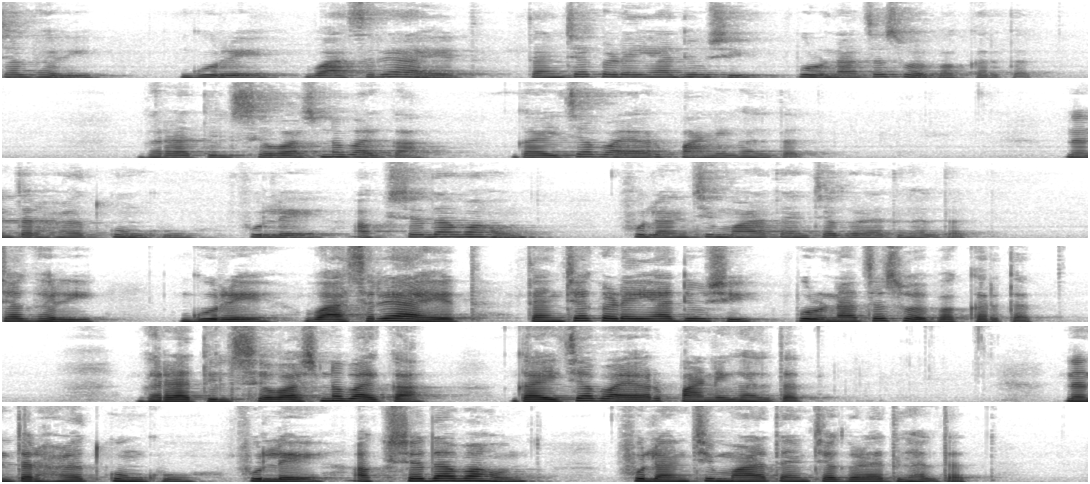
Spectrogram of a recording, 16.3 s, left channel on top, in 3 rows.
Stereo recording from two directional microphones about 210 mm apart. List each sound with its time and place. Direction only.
0.0 s a woman's voice: 45° right (ahead or behind)
10.4 s a woman's voice: 45° right (ahead or behind)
